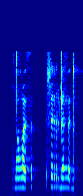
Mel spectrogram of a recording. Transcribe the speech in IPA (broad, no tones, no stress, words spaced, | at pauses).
dˤɛ̃βʏθ | syrɖɛɦʏd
